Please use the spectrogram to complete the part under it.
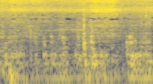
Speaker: i've done that with both of these and they are still leaking i'm so frustrated can't stand the sound of leaking air in the dash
